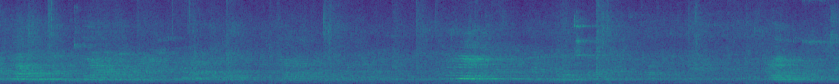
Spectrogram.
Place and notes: Ciudad universitaria, universidad de antoquia, Medellín, Aranjuez, Medellín, Antioquia, Colombia - Coliseo UdeA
